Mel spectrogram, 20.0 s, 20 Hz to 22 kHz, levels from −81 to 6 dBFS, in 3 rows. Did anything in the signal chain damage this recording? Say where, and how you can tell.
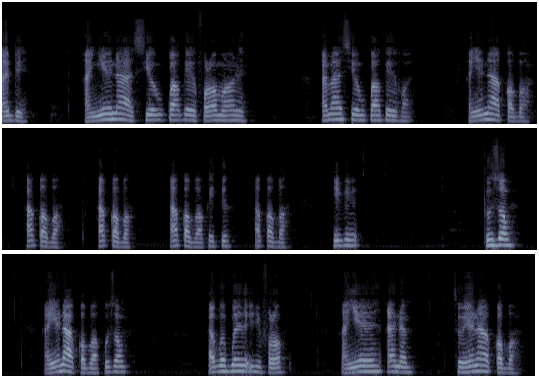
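Yes, at the codec stage, throughout. The speech sounds rough and grainy, which is likely Opus compression in CELT mode at a rate that suggests about 16 kbps. On a spectrogram, bands are filled with noise-like grain rather than holes, and content reaches 20.2 kHz.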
